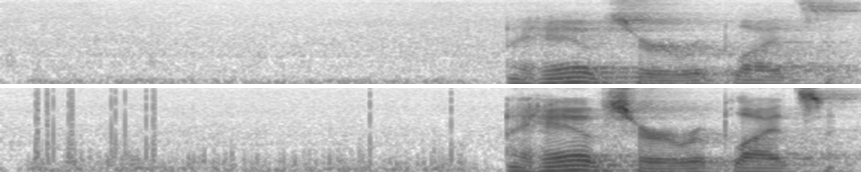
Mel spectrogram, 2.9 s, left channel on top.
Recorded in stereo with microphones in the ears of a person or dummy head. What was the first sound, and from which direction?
A man speaking, 55° right (ahead or behind).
